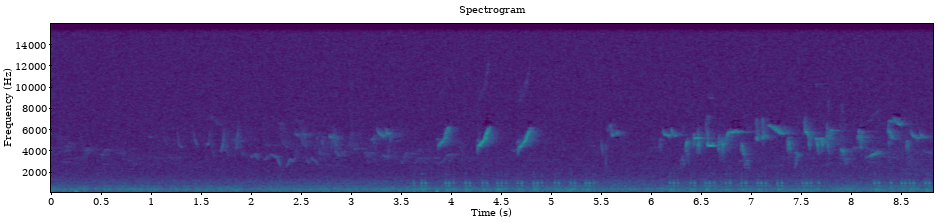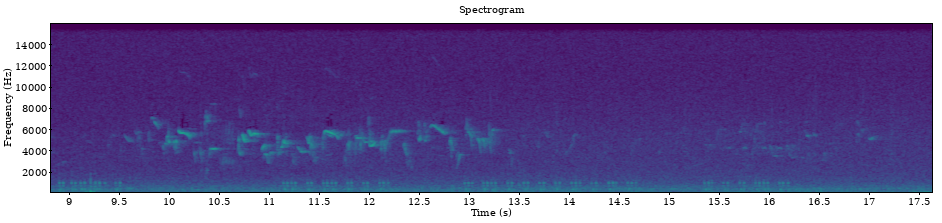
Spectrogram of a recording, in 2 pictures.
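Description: Songbirds singing in the background: clusters of quick, high chirps and twitters, busiest in the middle, with short runs of a fast, evenly pulsed lower trill. A low rumble comes in near the end.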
